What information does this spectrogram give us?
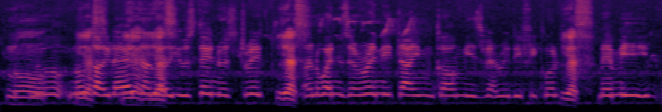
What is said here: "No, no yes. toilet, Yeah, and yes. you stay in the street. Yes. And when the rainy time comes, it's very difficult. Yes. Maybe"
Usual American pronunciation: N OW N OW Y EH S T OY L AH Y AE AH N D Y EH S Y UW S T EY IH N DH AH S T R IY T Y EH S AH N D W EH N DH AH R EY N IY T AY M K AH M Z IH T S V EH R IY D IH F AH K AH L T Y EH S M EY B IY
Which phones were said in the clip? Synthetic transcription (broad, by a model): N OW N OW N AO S T OY L AH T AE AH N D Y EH Y UW S T EY IH N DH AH S T R IY T Y EH S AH N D W EH N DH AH R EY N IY T AY M K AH M IH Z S V EH R IY D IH F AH K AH L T Y EH S M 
